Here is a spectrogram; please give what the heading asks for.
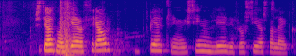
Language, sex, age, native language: Icelandic, female, 18-19, Icelandic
